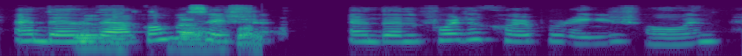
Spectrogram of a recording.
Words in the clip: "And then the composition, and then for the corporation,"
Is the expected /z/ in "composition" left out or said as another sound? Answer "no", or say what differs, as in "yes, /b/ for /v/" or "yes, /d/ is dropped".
yes, /s/ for /z/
